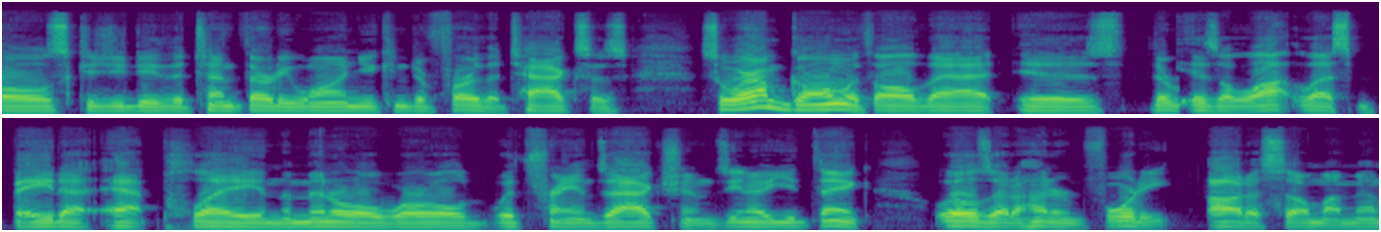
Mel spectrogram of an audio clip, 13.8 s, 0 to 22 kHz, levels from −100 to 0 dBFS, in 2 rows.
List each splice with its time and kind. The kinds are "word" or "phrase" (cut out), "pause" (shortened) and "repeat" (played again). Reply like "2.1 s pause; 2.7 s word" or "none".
5.9 s word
